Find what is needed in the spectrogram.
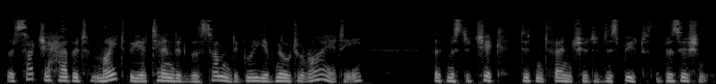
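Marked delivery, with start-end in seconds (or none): none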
